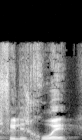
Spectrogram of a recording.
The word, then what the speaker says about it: Philips Hue: que en este mes de febrero son dos bombillas Philips Hue HomeKit GU10. ¿Lo he dicho bien, Pedro? – Lo has dicho bien, sí.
